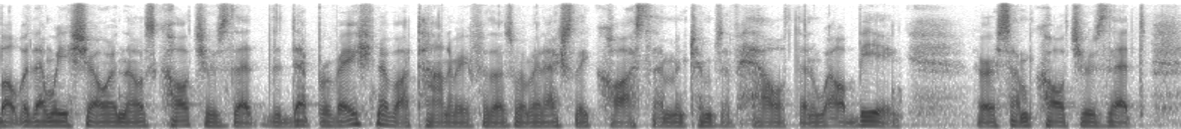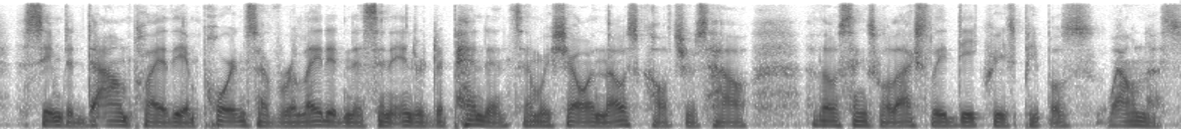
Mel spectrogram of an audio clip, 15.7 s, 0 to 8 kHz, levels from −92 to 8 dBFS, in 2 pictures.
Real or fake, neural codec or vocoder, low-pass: real; none; 7.2 kHz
